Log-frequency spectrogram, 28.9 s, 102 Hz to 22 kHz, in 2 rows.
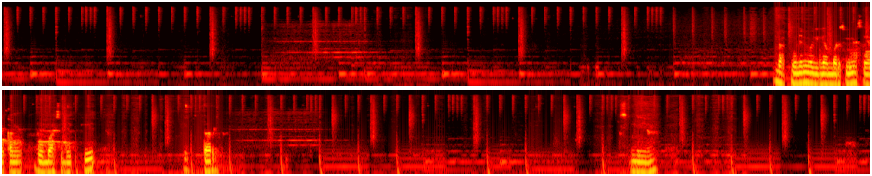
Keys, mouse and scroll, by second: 10.8 ctrl+r.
